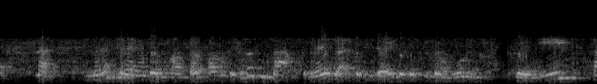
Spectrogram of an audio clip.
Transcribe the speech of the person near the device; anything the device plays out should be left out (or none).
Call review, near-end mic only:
none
